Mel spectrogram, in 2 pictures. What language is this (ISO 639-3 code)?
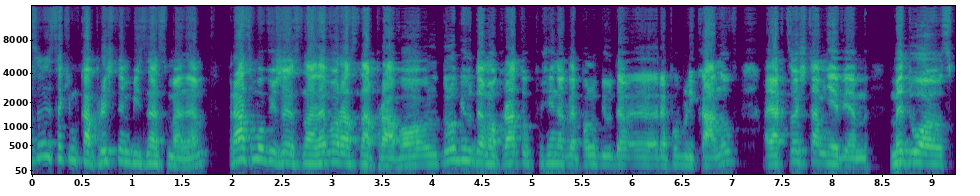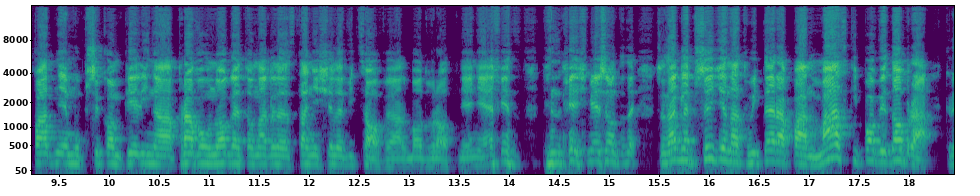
pol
